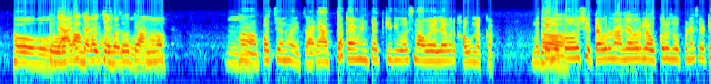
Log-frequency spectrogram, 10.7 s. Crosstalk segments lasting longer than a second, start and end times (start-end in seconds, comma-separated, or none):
0.7-2.4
